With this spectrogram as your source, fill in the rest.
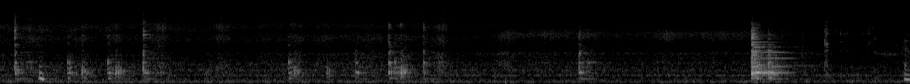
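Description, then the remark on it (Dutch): Cabbage that has been stewing for about five minutes sizzles in a pan with the lid taken off, a steady low crackle broken by frequent soft scraping stirs, with one louder clatter near the end. No one speaks. “Je kunt het misschien nog wel horen. Het ruikt eigenlijk heerlijk. Dus als ik dit zo ruik, dan denk ik, waarom eet ik niet vaak kool?”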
